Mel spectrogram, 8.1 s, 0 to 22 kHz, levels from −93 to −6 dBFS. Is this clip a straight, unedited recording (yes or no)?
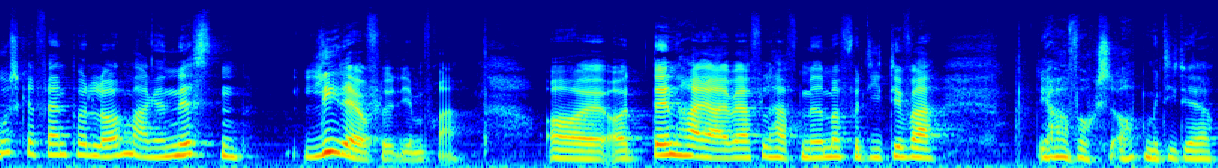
yes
